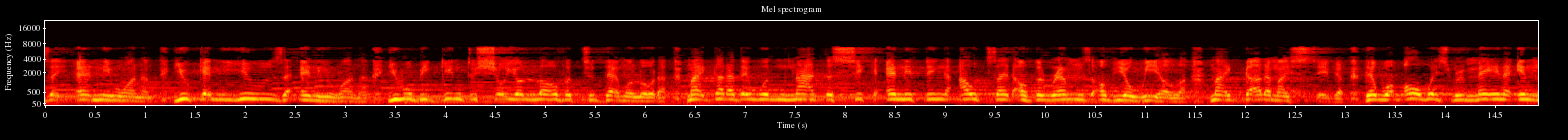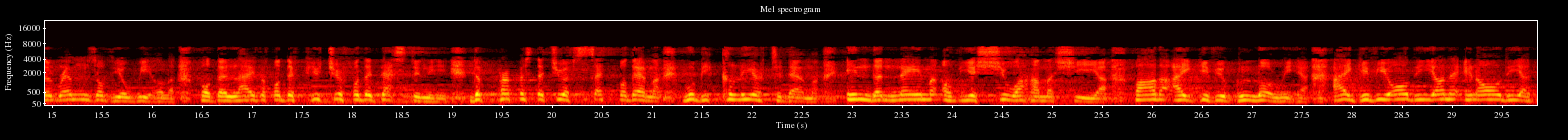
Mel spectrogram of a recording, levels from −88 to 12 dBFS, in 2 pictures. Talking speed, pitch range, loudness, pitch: 175 wpm, 170-200 Hz, -28 LUFS, 190 Hz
